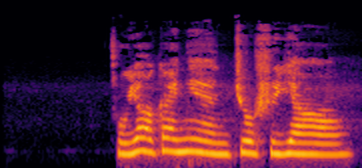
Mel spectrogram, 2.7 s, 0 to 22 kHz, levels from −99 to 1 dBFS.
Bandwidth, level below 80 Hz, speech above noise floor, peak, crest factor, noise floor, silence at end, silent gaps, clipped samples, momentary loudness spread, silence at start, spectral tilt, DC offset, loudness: 13 kHz; -68 dBFS; 58 dB; -4 dBFS; 14 dB; -75 dBFS; 0.1 s; none; under 0.1%; 3 LU; 0.85 s; -3 dB/octave; under 0.1%; -17 LUFS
